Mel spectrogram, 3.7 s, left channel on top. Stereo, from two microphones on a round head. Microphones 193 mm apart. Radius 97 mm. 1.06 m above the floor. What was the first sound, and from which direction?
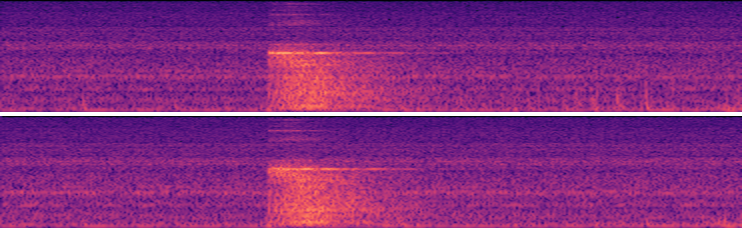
A clink, 10° right (ahead or behind).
